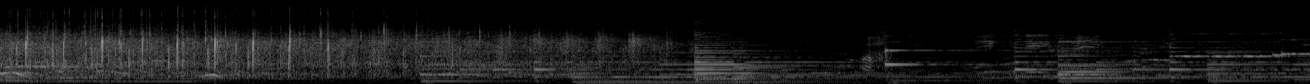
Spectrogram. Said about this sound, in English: God's people clap their hands, for your King has come.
